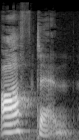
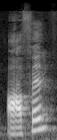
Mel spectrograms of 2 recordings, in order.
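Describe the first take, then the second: First: The T sound is pronounced. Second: The T sound is left out. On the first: "they will put in the T" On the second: "if they don't pay attention to the word"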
